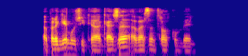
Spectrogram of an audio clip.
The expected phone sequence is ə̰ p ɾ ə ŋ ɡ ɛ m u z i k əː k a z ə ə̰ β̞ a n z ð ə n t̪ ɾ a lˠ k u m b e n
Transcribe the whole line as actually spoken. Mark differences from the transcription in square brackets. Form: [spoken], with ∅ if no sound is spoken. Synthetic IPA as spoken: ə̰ p ɾ ə ŋ ɡ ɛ m u z i k əː k a z ə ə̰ β̞ a n z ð ə n t̪ ɾ a lˠ k u m b e n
